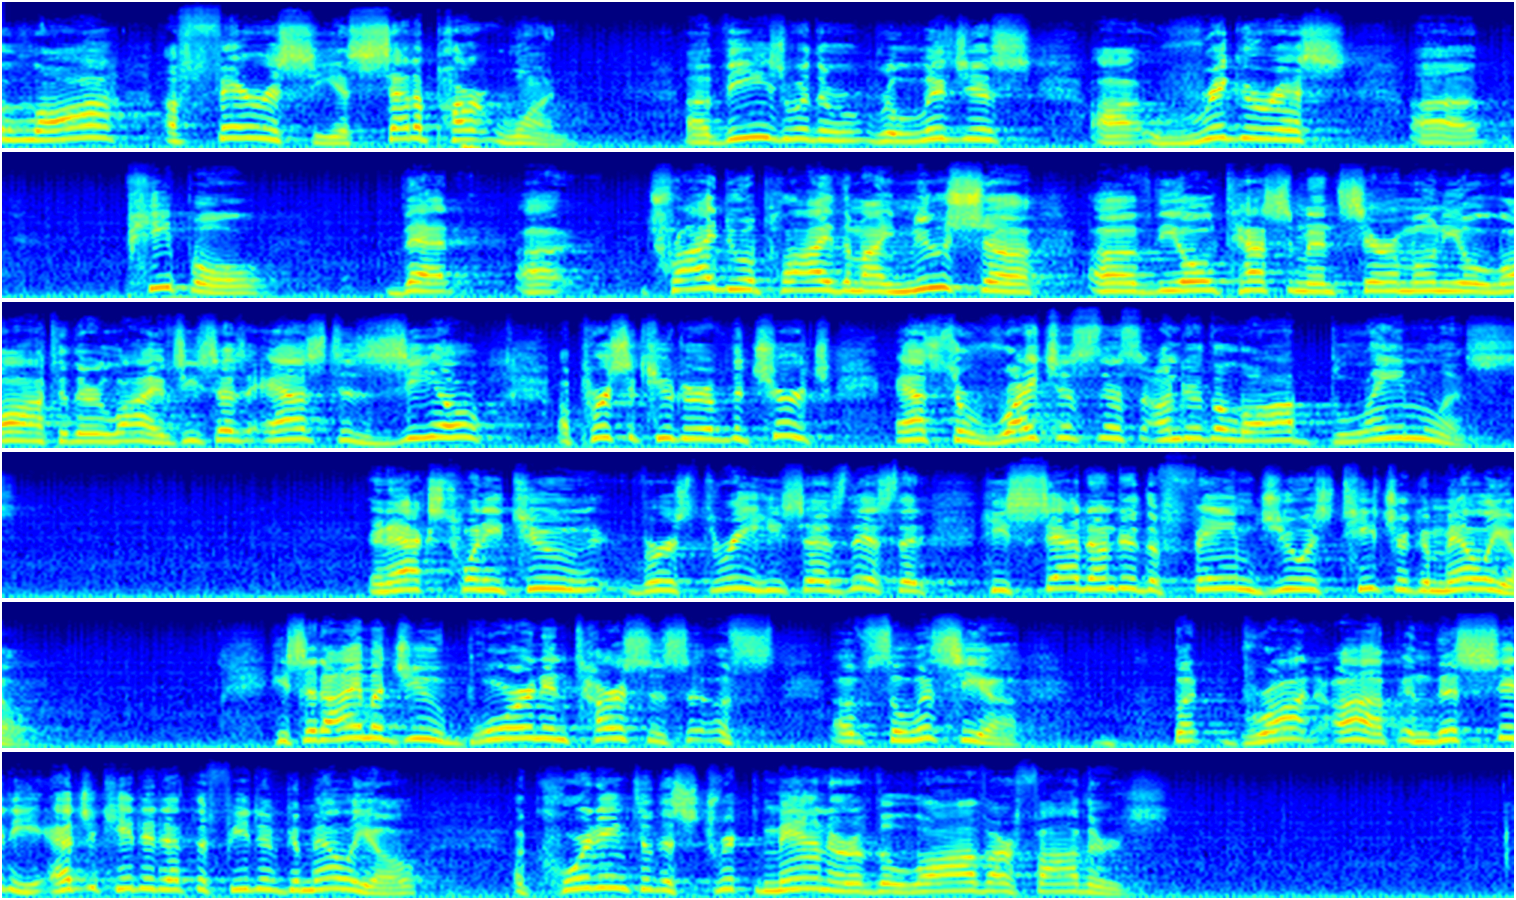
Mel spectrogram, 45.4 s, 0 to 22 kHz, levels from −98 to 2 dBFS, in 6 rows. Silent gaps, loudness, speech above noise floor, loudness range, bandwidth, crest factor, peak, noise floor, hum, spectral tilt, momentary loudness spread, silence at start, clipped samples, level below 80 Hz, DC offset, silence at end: none; -34 LUFS; 25 dB; 6 LU; 16 kHz; 18 dB; -16 dBFS; -60 dBFS; 60 Hz at -65 dBFS; -3 dB/octave; 11 LU; 0 s; under 0.1%; -60 dBFS; under 0.1%; 0 s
